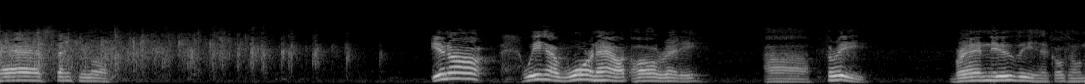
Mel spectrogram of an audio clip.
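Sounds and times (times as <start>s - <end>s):
congregation applause at a church service: 0.0s - 3.9s
speech: 0.4s - 1.3s, 4.3s - 8.7s, 9.5s - 10.8s.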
